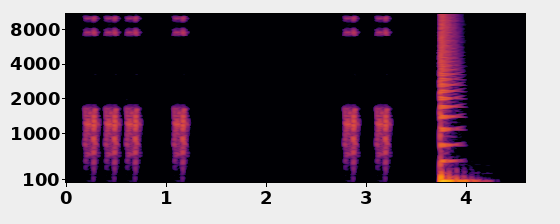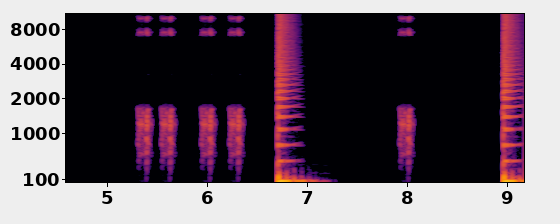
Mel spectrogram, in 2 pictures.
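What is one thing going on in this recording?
Short electronic blips sound as a game menu cursor moves.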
